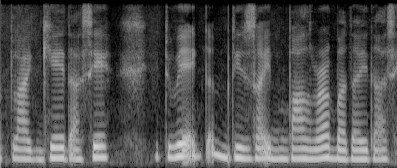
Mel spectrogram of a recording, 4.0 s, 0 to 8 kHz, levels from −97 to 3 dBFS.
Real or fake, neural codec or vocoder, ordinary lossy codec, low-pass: fake; codec, 16 kHz, 4 kbps, FunCodec, trained on Chinese and English, 50 frames a second; none; 7.2 kHz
